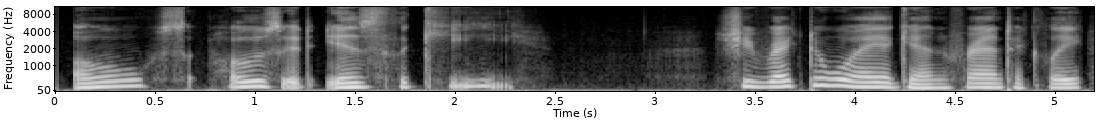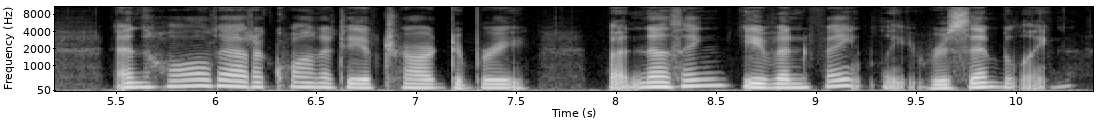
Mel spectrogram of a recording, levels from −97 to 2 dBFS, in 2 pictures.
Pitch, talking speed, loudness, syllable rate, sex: 180 Hz, 150 wpm, -18 LUFS, 5.2 syllables/s, female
